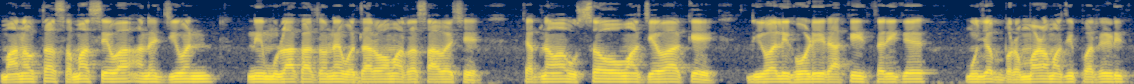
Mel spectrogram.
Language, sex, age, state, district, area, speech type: Gujarati, male, 45-60, Gujarat, Anand, rural, spontaneous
